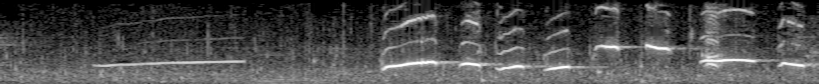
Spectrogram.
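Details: Oriental magpie-robin (kacer) song used as therapy audio for stressed birds: a long thin whistle, a pause, then a run of loud clear whistled notes, some slurred downward, others stepping higher, in quick uneven succession.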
